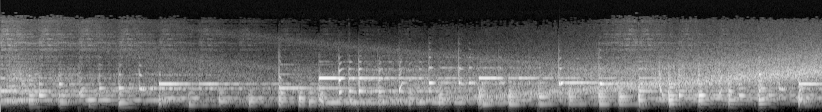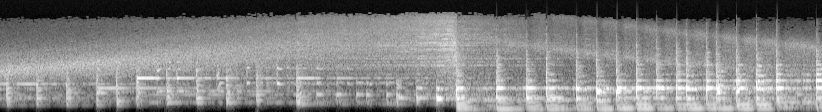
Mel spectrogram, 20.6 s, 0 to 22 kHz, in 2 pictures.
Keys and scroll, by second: 6.7 ctrl+d, 11.0 ctrl+=.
